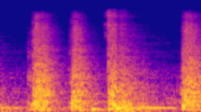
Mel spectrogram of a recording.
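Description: Marching band snare drums beating a parade rhythm: sharp, regularly spaced stick strokes.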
